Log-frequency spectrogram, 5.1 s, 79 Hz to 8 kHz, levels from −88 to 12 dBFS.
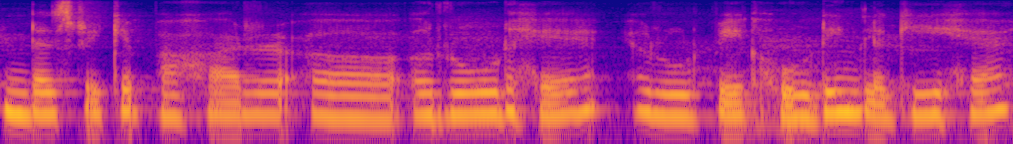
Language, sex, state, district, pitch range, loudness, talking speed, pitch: Hindi, female, Bihar, Patna, 195-215 Hz, -15 LUFS, 140 wpm, 200 Hz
